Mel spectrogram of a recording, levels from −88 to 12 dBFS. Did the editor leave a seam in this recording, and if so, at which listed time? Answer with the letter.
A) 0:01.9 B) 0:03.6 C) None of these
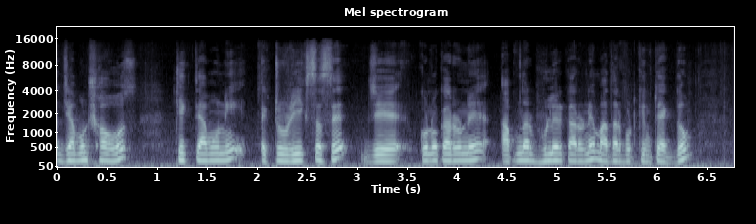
C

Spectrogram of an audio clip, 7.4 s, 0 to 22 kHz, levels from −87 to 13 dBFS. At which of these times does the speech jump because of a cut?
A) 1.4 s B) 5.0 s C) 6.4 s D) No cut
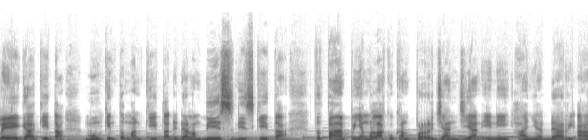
C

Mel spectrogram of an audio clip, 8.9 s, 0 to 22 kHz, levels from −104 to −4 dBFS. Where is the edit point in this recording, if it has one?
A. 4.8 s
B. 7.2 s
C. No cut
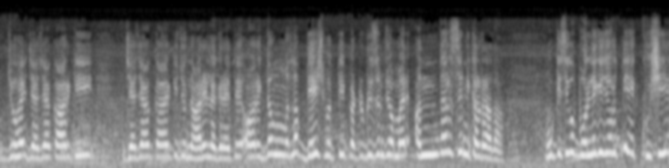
A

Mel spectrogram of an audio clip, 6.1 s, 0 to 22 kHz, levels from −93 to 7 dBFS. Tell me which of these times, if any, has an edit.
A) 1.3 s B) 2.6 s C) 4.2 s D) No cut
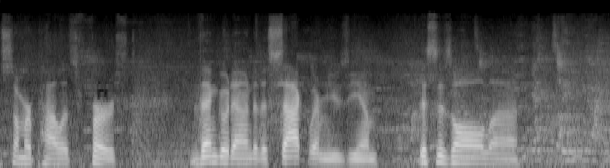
D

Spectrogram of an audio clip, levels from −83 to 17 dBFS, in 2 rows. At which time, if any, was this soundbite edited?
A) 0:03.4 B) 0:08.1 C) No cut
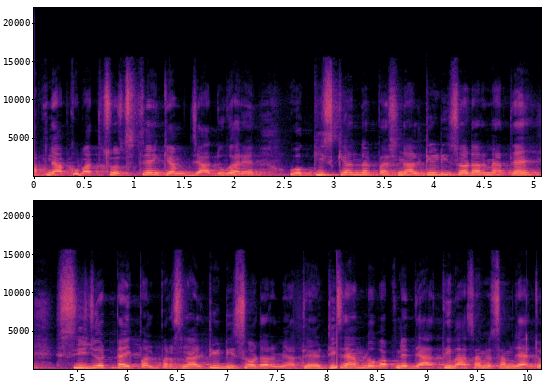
B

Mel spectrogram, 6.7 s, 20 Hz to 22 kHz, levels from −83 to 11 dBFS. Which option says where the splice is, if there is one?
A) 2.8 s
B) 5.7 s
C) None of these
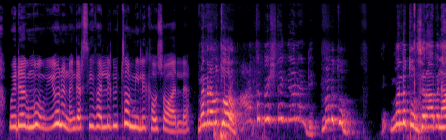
A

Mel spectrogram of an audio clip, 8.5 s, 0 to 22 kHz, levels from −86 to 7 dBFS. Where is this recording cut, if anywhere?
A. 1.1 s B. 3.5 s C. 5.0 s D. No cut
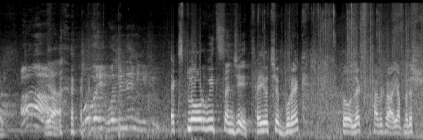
C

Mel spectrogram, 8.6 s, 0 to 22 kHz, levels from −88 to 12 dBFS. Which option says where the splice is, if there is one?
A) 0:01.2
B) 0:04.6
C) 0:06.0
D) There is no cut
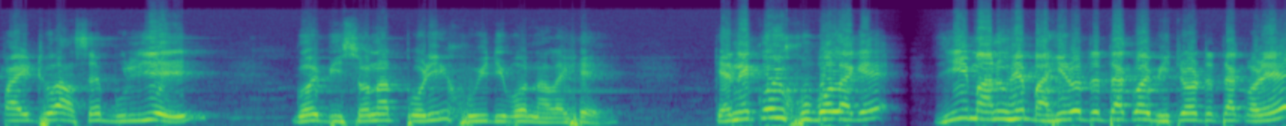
C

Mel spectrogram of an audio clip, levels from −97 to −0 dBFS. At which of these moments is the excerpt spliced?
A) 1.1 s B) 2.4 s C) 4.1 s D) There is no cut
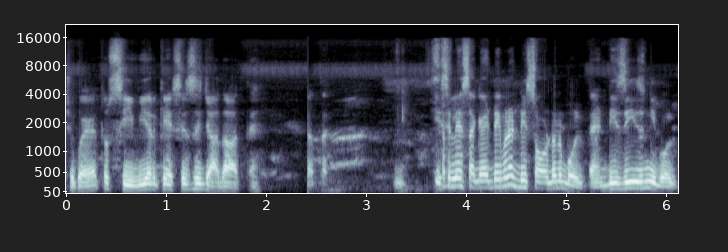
B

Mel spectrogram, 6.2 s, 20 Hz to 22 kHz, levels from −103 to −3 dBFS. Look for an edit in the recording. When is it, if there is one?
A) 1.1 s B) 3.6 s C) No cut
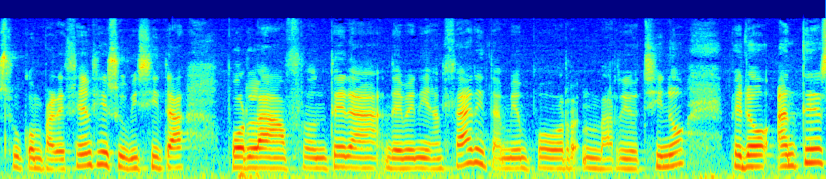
B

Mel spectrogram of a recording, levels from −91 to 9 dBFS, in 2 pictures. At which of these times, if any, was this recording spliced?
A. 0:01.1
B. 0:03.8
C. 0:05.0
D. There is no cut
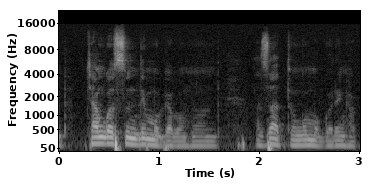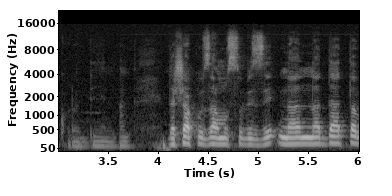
B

